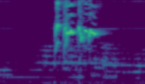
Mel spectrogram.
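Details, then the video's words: Lure call of a male sooty-headed bulbul, loud and energetic: a short, rich, warbling burst of a few quick notes, with soft faint tones before and after. "suara pikat burung kutilang jantan gecor cor cor"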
